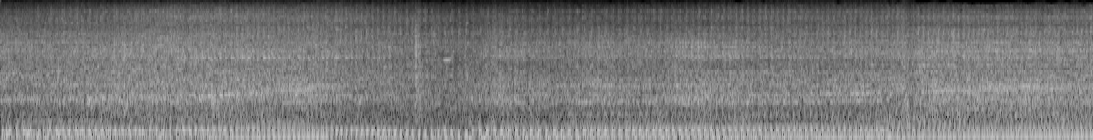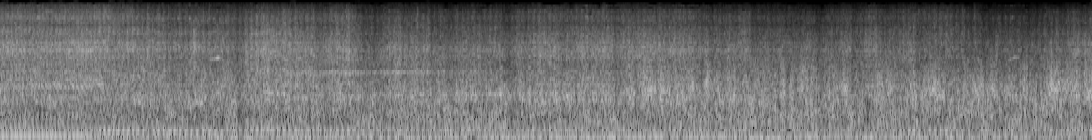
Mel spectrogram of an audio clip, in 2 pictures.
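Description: Motorcycle engine running at road speed under wind rushing over the microphone. The low engine note shifts about two seconds in and again around six seconds in as the ride's speed changes.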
